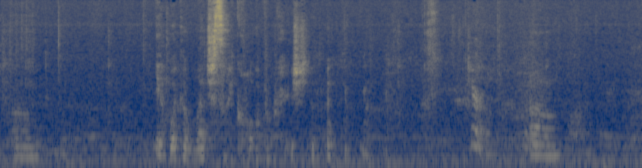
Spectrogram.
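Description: An elderly woman speaks calmly in a quiet room, heard through a microphone.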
